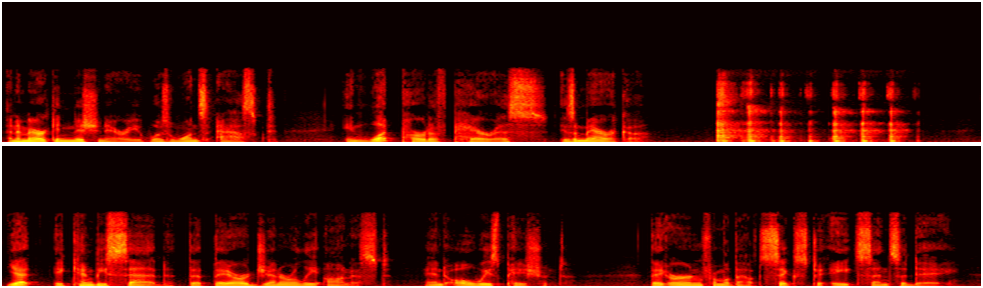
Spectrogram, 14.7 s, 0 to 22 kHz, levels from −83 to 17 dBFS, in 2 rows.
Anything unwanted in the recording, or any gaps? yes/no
yes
